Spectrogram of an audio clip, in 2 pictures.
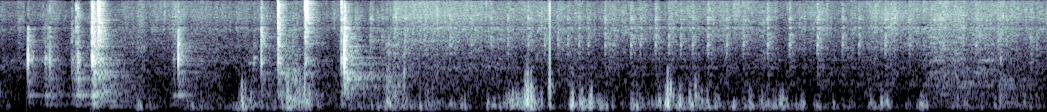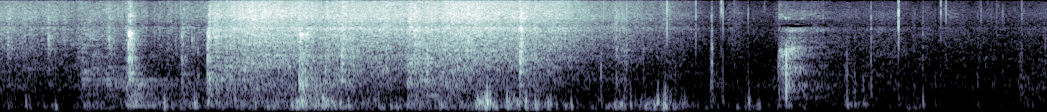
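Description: Clatter and knocks of a small metal kettle being handled on a barbecue's grill grate, with a steady hiss for about two seconds past the middle; it grows much quieter near the end.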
